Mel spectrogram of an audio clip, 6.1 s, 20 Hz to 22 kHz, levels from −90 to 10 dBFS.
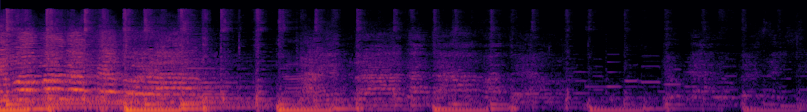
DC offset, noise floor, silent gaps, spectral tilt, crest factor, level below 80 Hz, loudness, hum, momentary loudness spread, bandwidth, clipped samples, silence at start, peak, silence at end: under 0.1%; -54 dBFS; none; -5 dB/octave; 22 dB; -42 dBFS; -34 LUFS; none; 24 LU; 16.5 kHz; under 0.1%; 0 s; -14 dBFS; 0 s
